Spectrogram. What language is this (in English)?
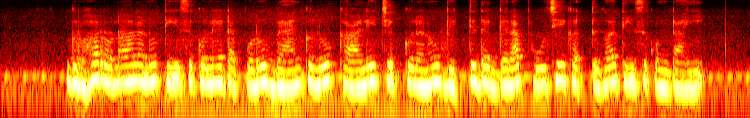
Telugu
